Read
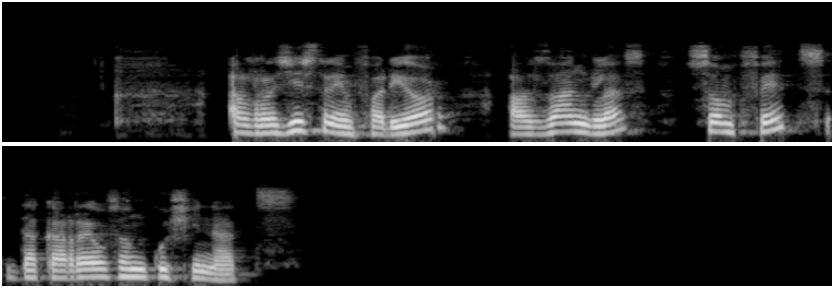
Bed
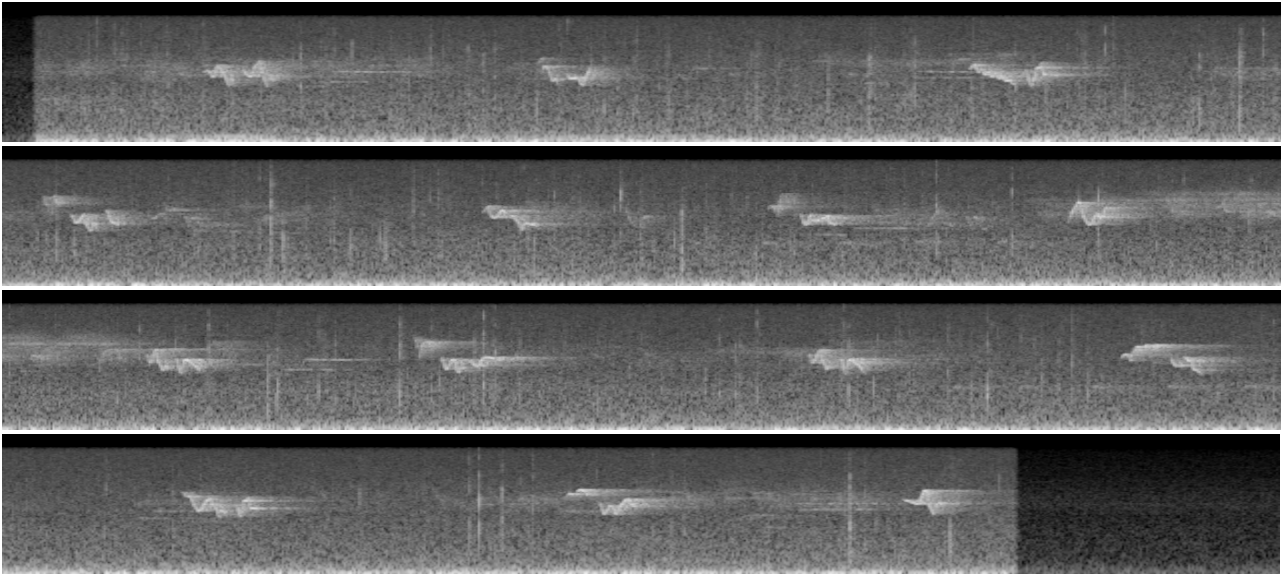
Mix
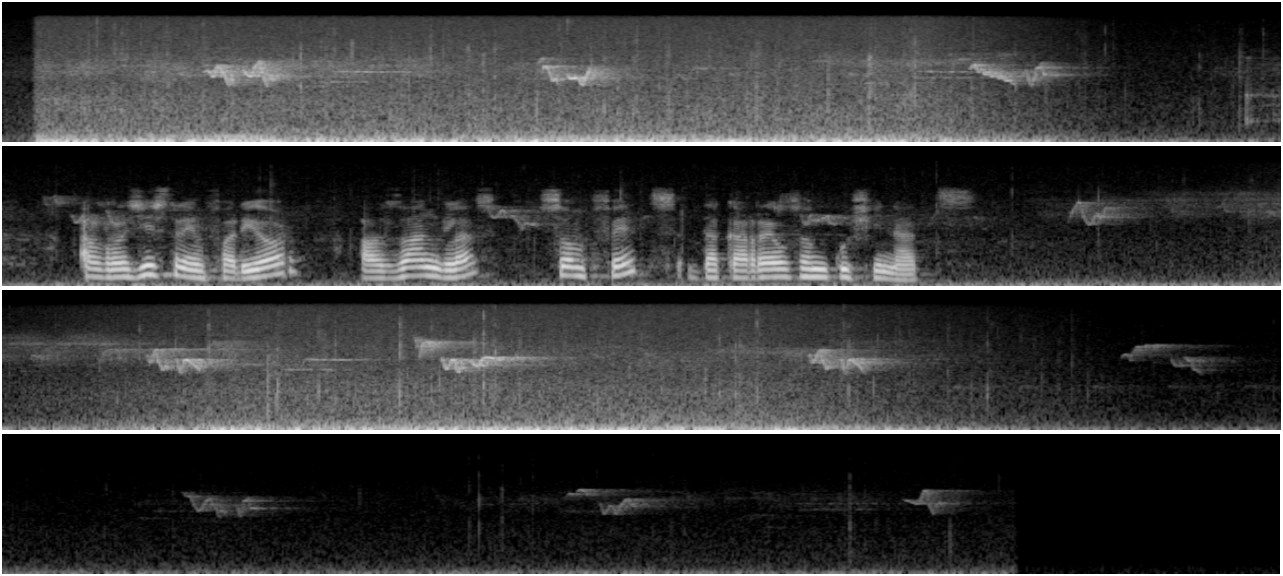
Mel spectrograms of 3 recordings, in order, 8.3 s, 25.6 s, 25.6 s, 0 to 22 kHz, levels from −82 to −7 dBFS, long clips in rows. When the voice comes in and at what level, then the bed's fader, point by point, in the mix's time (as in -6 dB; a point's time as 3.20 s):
5.65 s, -0.5 dB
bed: 4.62 s -2 dB
5.59 s -21.5 dB
12.47 s -21.5 dB
13.96 s -4 dB
16.52 s -4 dB
18.57 s -27 dB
